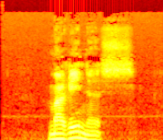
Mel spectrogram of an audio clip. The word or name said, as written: Marinus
